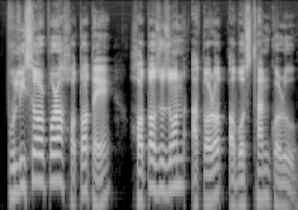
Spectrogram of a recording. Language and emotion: Assamese, neutral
